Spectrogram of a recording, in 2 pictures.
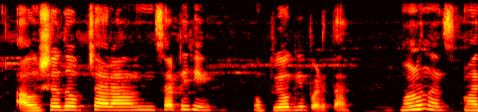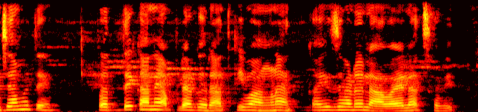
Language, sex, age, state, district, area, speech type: Marathi, female, 45-60, Maharashtra, Thane, rural, spontaneous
